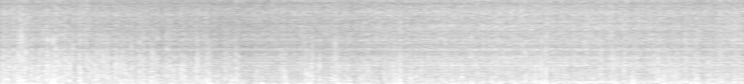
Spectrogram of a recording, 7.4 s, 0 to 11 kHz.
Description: KTM 560 SMR started making juddery noise and feel. no longer pulls smooth and hard. you can hear the noise when i accelerate.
